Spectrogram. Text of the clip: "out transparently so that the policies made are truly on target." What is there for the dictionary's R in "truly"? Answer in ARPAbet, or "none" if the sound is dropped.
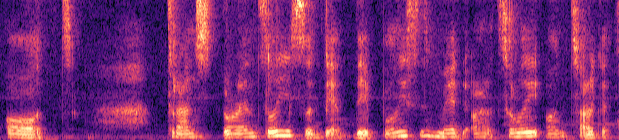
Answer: none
